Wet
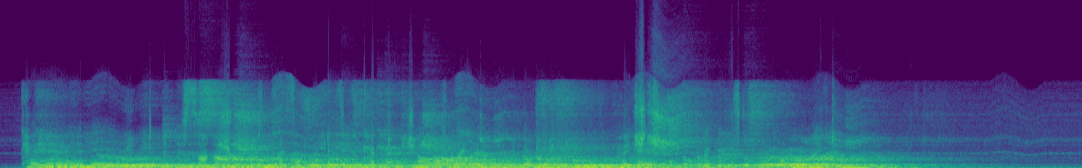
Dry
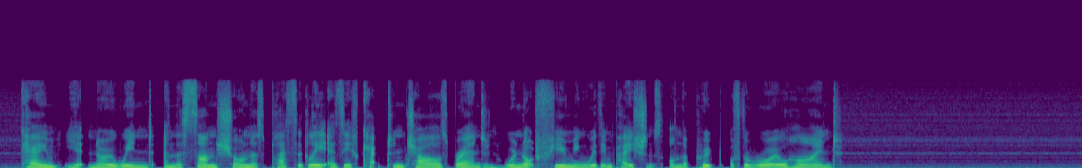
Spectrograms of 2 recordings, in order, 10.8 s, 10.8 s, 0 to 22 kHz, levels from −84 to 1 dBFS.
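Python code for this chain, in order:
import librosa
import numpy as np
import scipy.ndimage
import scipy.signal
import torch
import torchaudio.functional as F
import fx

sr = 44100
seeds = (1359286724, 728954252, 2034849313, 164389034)

p1 = fx.highpass(x, sr, hz=190.0, slope=24, at=(0.83, 1.76))
p2 = fx.tilt_shelf(p1, sr, db=-6.5, hz=860.0, at=(6.35, 7.63))
p3 = 10.0 ** (-19.5 / 20.0) * np.tanh(p2 / 10.0 ** (-19.5 / 20.0))
p4 = p3 + fx.echo_wet_highpass(p3, sr, ms=895, feedback_pct=51, hz=2200.0, wet_db=-17.5, dry=0)
p5 = fx.rev_plate(p4, sr, seeds[0], rt60_s=2.9, hf_ratio=0.5, predelay_ms=120, drr_db=-5.5)
p6 = fx.record_warp(p5, sr, rpm=33.33, depth_cents=160.0)
y = F.gain(torch.from_numpy(p6), 5.5).numpy()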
